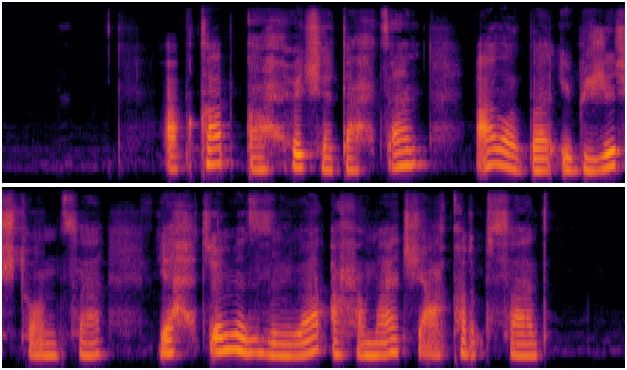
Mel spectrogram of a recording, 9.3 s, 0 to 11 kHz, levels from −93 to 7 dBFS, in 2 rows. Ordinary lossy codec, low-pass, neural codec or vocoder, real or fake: MP3, 96 kbps; 9.9 kHz; codec, 16 kHz in and 24 kHz out, 1.1 kbps, FireRedTTS-2 codec; fake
